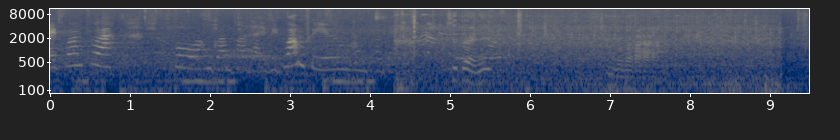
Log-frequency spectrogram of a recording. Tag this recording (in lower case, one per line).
speech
